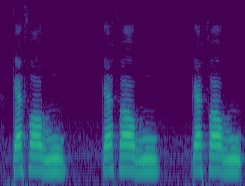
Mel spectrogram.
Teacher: کفروا، کفروا، کفروا، اور را جو ہے وہ مدہ، را کیونکہ ضمہ کے ساتھ ہے تو یہ اس کا موٹا ادا ہوگا، ہیوی ہوگا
